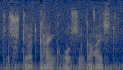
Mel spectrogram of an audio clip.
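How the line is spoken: Fat man murmuring. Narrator (German): Der Dicke murmelte

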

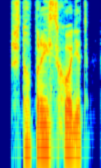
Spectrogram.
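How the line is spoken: Quiet question. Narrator (Russian): тихо спросила

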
